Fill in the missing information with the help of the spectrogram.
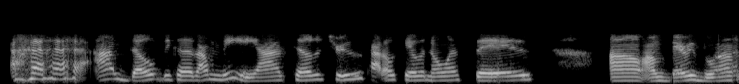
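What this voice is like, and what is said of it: Southern US (South Carolina) accent. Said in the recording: “I am from South Carolina. Everyone says I have an accent”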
